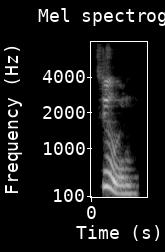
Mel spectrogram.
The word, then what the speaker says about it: Saskatoon: novel which is titled leave my bones in ston yes I got the pronunciation of that right yay trust me before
